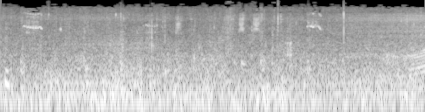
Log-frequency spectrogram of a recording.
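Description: Wind buffeting the microphone: a steady, loud low rumble, with a few faint short high ticks scattered through.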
